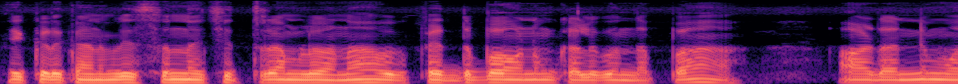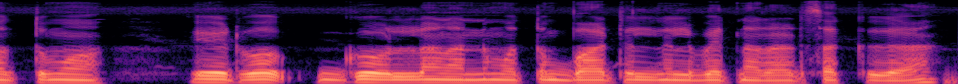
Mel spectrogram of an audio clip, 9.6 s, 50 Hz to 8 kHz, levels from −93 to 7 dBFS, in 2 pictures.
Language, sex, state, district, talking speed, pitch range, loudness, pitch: Telugu, male, Andhra Pradesh, Sri Satya Sai, 95 wpm, 100-110 Hz, -16 LUFS, 105 Hz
